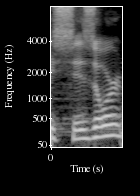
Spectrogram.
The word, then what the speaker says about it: Scizor: I say Scizor, not Caesar. Fair. I mean, it's probably supposed to be pronounced like Scizor, but for me, it seems more exciting as Caesar.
